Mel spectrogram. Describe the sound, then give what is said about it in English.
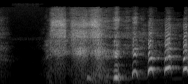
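A snort bursts out amid laughter, followed by a few short, voiced giggling pulses at a steady pitch, all fairly loud. “Biggest snort. I'm sorry.”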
